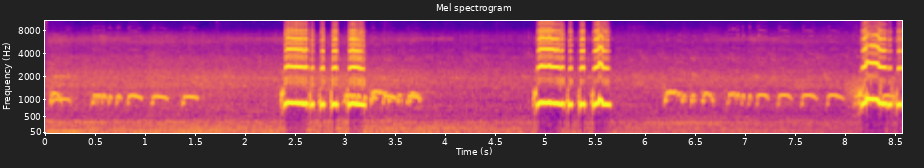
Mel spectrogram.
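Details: Silver zebra dove, a prolific singer, used as a lure to stimulate other doves to sing: two loud bursts of rolling, clipped coos with a stuttering onset, while fainter doves coo in repeated short notes between them.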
